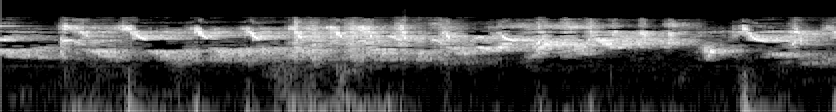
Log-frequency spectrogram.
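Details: White-rumped shama (murai batu) singing a rapid, rich stream of high whistles and downslurred notes, tumbling and varied without pause, with faint low knocks beneath.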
